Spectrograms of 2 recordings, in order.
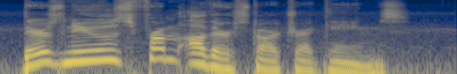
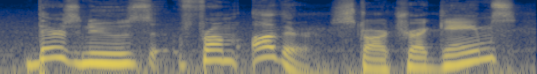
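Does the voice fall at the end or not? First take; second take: falling; not falling. First: The voice falls downward at the end. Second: The voice does not fall at the end.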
